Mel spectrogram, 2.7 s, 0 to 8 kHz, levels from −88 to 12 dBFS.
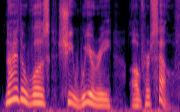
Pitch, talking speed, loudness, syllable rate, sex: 150 Hz, 135 wpm, -17 LUFS, 4.1 syllables/s, male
